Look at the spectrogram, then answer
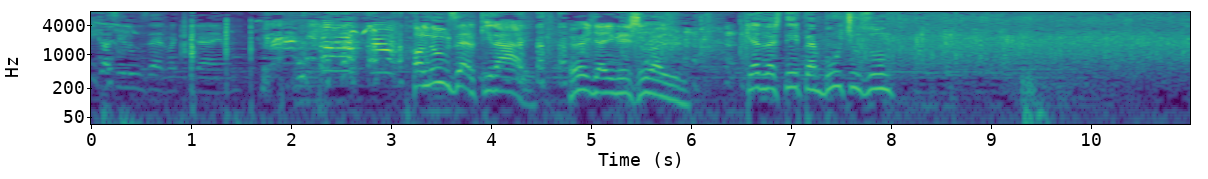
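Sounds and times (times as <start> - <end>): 
laughter: 0.0 - 10.9
speech: 0.1 - 8.2
audience applause: 1.7 - 10.9.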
